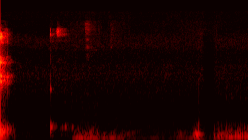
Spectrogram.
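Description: A quiet pause in talk: a small mouth click about half a second in, then a faint, low hum of a man's voice as he hesitates.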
